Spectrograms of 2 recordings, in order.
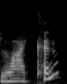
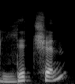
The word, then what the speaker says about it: lichen: so let's have a look at that word lichen it looks like it should be pronounced lichen but we pronounce it lichen lichens are very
